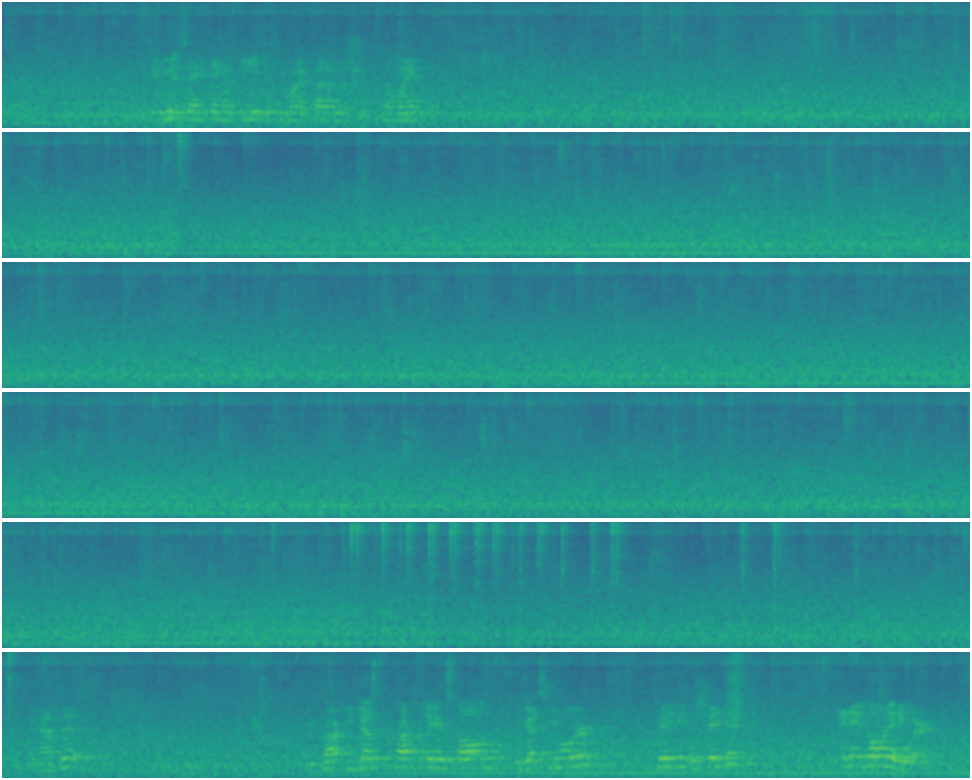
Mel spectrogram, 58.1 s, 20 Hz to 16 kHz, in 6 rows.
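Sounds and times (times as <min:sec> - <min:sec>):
steady hiss: 0:01.3 - 0:04.6, 0:41.1 - 0:58.0
ratchet strap clicking: 0:42.1 - 0:45.0.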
